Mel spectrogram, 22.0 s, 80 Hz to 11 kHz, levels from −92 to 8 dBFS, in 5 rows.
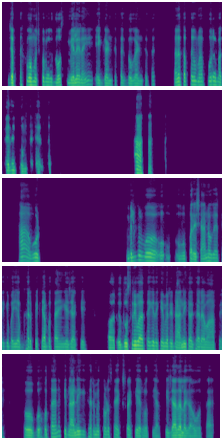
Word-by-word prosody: जब 110 Hz, -3 st, +9 dB
तक 145 Hz, -, -8 dB
वो 135 Hz, 0 st, +9 dB
मुझको 135 Hz, +1 st, 0 dB
मेरे 130 Hz, -1 st, +1 dB
दोस्त 120 Hz, +2 st, 0 dB
मिले 110 Hz, +3 st, +5 dB
नहीं 120 Hz, +8 st, -3 dB
1 105 Hz, 0 st, -4 dB
घंटे 100 Hz, -2 st, -2 dB
तक 110 Hz, -, -5 dB
2 100 Hz, -2 st, -1 dB
घंटे 100 Hz, -1 st, -4 dB
तक, 100 Hz, -, -25 dB, 0.5 s
है -, -, +3 dB
ना? 135 Hz, -, +7 dB
तब 140 Hz, +1 st, -1 dB
तक 155 Hz, -, +2 dB
मैं 135 Hz, 0 st, 0 dB
पूरा 140 Hz, 0 st, +2 dB
बाकायदा 120 Hz, 0 st, 0 dB
घूमता-टहलता 100 Hz, -4 st, -8 dB
रहा। -, -, -21 dB, 1.7 s
हाँ, -, -, +9 dB
हाँ। -, -, -2 dB, 1.7 s
हाँ 150 Hz, +1 st, -2 dB
वो 130 Hz, +2 st, +1 dB, 1.8 s
बिल्कुल 150 Hz, +6 st, 0 dB
वो 150 Hz, -2 st, +2 dB, 0.2 s
वो 115 Hz, -, -5 dB, 0.3 s
वो 110 Hz, -, -4 dB
परेशान 110 Hz, +3 st, 0 dB
हो 130 Hz, -, 0 dB
गए 125 Hz, 0 st, -3 dB
थे 125 Hz, 0 st, -12 dB
कि 120 Hz, -, -6 dB
भई 110 Hz, 0 st, -3 dB
अब 105 Hz, -2 st, -3 dB
घर 110 Hz, +1 st, -3 dB
पे 115 Hz, -, -8 dB
क्या 115 Hz, +1 st, -1 dB
बताएँगे 110 Hz, -1 st, -4 dB
जाके 100 Hz, -1 st, -6 dB, 0.5 s
और 95 Hz, +1 st, 0 dB
दूसरी 120 Hz, +5 st, +7 dB
बात 135 Hz, -2 st, +7 dB
है 130 Hz, -, -1 dB
कि 135 Hz, -, +2 dB
देखिए 125 Hz, +1 st, -1 dB
मेरी 120 Hz, -1 st, 0 dB
नानी 105 Hz, 0 st, +2 dB
का 115 Hz, -, -1 dB
घर 110 Hz, +1 st, -3 dB
है 105 Hz, -, +1 dB
वहाँ 100 Hz, 0 st, -3 dB
पे। 100 Hz, -, -11 dB, 0.4 s
तो 105 Hz, -1 st, +5 dB
वो 105 Hz, -, -1 dB
होता 140 Hz, -, -2 dB
है 135 Hz, -, 0 dB
ना 165 Hz, -, -5 dB
कि 140 Hz, -7 st, -5 dB
नानी 110 Hz, +1 st, +4 dB
के 115 Hz, -, -7 dB
घर 115 Hz, -, -4 dB
में 115 Hz, 0 st, -1 dB
थोड़ा-सा 120 Hz, 0 st, -5 dB
एक्स्ट्रा 105 Hz, +1 st, -4 dB
केयर 100 Hz, -1 st, -2 dB
होती 95 Hz, 0 st, -9 dB
है 95 Hz, -, -8 dB
आपकी 100 Hz, +1 st, -9 dB
ज़्यादा 100 Hz, +1 st, +5 dB
लगाव 95 Hz, -2 st, 0 dB
होता 95 Hz, -1 st, -11 dB
है। 95 Hz, -, -12 dB
115 Hz, 210 wpm, -27 LUFS, 100-125 Hz, 1.8 s, जब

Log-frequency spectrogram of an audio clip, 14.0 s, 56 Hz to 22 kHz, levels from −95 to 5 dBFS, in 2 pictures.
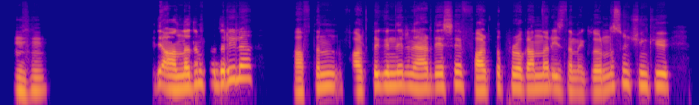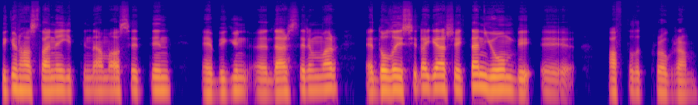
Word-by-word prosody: Hı 135 Hz, -, 0 dB
hı. 135 Hz, +2 st, -4 dB, 1.1 s
Bir -, -, -24 dB
de -, -, +4 dB
anladığım 155 Hz, +6 st, +6 dB
kadarıyla, 215 Hz, +8 st, +4 dB, 0.4 s
haftanın 155 Hz, +7 st, 0 dB
farklı 135 Hz, +4 st, +2 dB
günleri 170 Hz, 0 st, +2 dB
neredeyse 165 Hz, +3 st, +2 dB
farklı 140 Hz, -2 st, +2 dB
programlar 155 Hz, 0 st, +2 dB
izlemek 130 Hz, -4 st, -3 dB
zorundasın. 150 Hz, +9 st, -1 dB
Çünkü 170 Hz, -2 st, +1 dB, 0.3 s
bir 130 Hz, -, -4 dB
gün 150 Hz, -, +1 dB
hastaneye 135 Hz, 0 st, 0 dB
gittiğinden 130 Hz, 0 st, -7 dB
bahsettin, 135 Hz, +1 st, -3 dB, 0.3 s
eee, 115 Hz, -2 st, -4 dB
bir 125 Hz, -, -4 dB
gün 130 Hz, +1 st, -5 dB, 0.3 s
derslerin 125 Hz, +3 st, -1 dB
var. 150 Hz, 0 st, +1 dB, 0.3 s
E, 120 Hz, 0 st, -4 dB
dolayısıyla 140 Hz, +2 st, +2 dB
gerçekten 150 Hz, +1 st, +2 dB
yoğun 140 Hz, -2 st, +2 dB
bir, 125 Hz, -, -2 dB
eee, 120 Hz, -2 st, -9 dB, 0.3 s
haftalık 125 Hz, 0 st, -6 dB
program. 115 Hz, -2 st, -5 dB
140 Hz, 140 wpm, -24 LUFS, 130-160 Hz, 1.1 s, anladığım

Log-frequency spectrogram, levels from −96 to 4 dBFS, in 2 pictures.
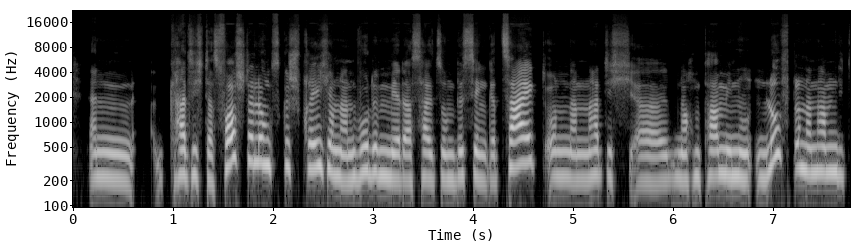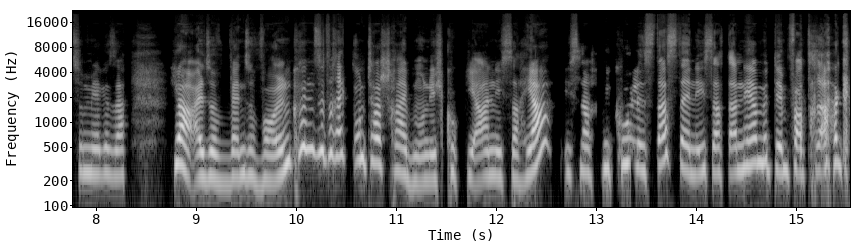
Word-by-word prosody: dann 215 Hz, -3 st, -3 dB, 0.4 s
hatte 235 Hz, +2 st, -1 dB
ich 225 Hz, -, -7 dB
das 205 Hz, -3 st, -7 dB
Vorstellungsgespräch 300 Hz, -3 st, -1 dB
und 235 Hz, -, 0 dB
dann 210 Hz, +1 st, -3 dB
wurde 250 Hz, 0 st, -1 dB
mir 220 Hz, -2 st, -1 dB
das 205 Hz, -1 st, -5 dB
halt 215 Hz, -2 st, -4 dB
so 210 Hz, -, -5 dB
'n 205 Hz, -, -5 dB
bisschen 220 Hz, -2 st, -5 dB
gezeigt 290 Hz, -, +2 dB
und 225 Hz, 0 st, -4 dB
dann 210 Hz, 0 st, -4 dB
hatte 230 Hz, -1 st, -5 dB
ich, 215 Hz, -, -16 dB
äh, 195 Hz, 0 st, -5 dB
noch 210 Hz, 0 st, -7 dB
'n 220 Hz, -1 st, -8 dB
paar 225 Hz, +2 st, -2 dB
Minuten 225 Hz, -3 st, -2 dB
Luft 340 Hz, -, -3 dB
und 280 Hz, 0 st, -2 dB
dann 250 Hz, 0 st, -2 dB
haben 255 Hz, 0 st, -1 dB
die 230 Hz, -, -10 dB
zu 250 Hz, -, -9 dB
mir 245 Hz, -1 st, -1 dB
gesagt: 235 Hz, -1 st, -3 dB, 0.4 s
„Ja, 310 Hz, -1 st, +9 dB
also 215 Hz, 0 st, +3 dB
wenn 220 Hz, +1 st, 0 dB
Sie 225 Hz, -5 st, -5 dB
wollen, 205 Hz, +9 st, +3 dB
können 480 Hz, +4 st, +4 dB
Sie 455 Hz, 0 st, +4 dB
direkt 395 Hz, -2 st, 0 dB
unterschreiben.“, 295 Hz, -, +1 dB
und 195 Hz, +2 st, -3 dB
ich 205 Hz, -, -2 dB
gucke 245 Hz, -2 st, -8 dB
die 220 Hz, -, -2 dB
an 220 Hz, +3 st, 0 dB
und -, -, -1 dB
ich 220 Hz, -, -3 dB
sage: 210 Hz, -1 st, -4 dB
„Ja?“ 265 Hz, -, +11 dB, 0.2 s
ich 245 Hz, -1 st, -12 dB
sage: 255 Hz, -3 st, -2 dB
„Wie 275 Hz, -1 st, -3 dB
cool 320 Hz, +1 st, +3 dB
ist 275 Hz, +1 st, -4 dB
das 340 Hz, +5 st, +3 dB
denn?“, 265 Hz, -5 st, 0 dB
ich 245 Hz, +3 st, -3 dB
sage: 245 Hz, -2 st, -1 dB
„Dann 250 Hz, +2 st, +2 dB
her 310 Hz, +3 st, +4 dB
mit 325 Hz, -5 st, -1 dB
dem 255 Hz, 0 st, +3 dB
Vertrag.“ 255 Hz, +5 st, +3 dB
235 Hz, 245 wpm, -23 LUFS, 215-280 Hz, 0.4 s, Ja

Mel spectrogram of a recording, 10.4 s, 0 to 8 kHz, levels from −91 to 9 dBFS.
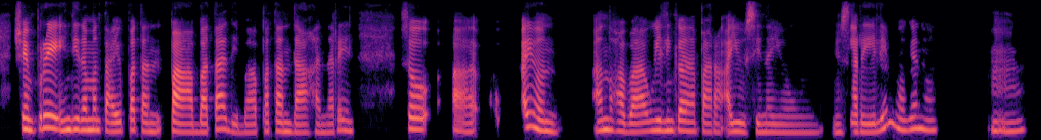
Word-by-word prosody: siyempre 250 Hz, +2 st, +6 dB
hindi 230 Hz, +1 st, +4 dB
naman 225 Hz, 0 st, +3 dB
tayo 190 Hz, -2 st, +1 dB
patan 195 Hz, -3 st, -2 dB
pabata 180 Hz, +4 st, +4 dB
'di 175 Hz, -, -6 dB
ba, 170 Hz, +1 st, -5 dB
patanda 190 Hz, -3 st, -1 dB
ka 180 Hz, -, -7 dB
na 175 Hz, +1 st, -7 dB
rin. 210 Hz, +1 st, -4 dB, 0.4 s
So, 235 Hz, -1 st, +1 dB, 0.2 s
ah, -, -, -1 dB, 0.2 s
o -, -, -18 dB, 0.2 s
ayun, 220 Hz, -10 st, +3 dB, 0.4 s
ano 215 Hz, +3 st, +2 dB
ka 200 Hz, -1 st, 0 dB
ba, 180 Hz, 0 st, +1 dB
wiling 210 Hz, 0 st, +1 dB
ka 210 Hz, 0 st, +2 dB
na 195 Hz, -, -1 dB
parang 180 Hz, -1 st, -3 dB
ayusin 185 Hz, -1 st, -2 dB
na -, -, -5 dB
yung 170 Hz, 0 st, -11 dB
yung 175 Hz, -1 st, -8 dB
sarili 185 Hz, -, -1 dB
mo, 235 Hz, -8 st, -2 dB
gano'n? 240 Hz, -3 st, -1 dB, 0.5 s
Mm. 205 Hz, +1 st, -5 dB
195 Hz, 180 wpm, -23 LUFS, 180-220 Hz, 0.5 s, siyempre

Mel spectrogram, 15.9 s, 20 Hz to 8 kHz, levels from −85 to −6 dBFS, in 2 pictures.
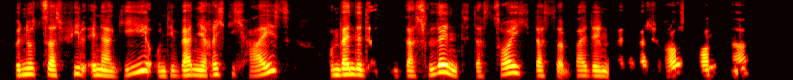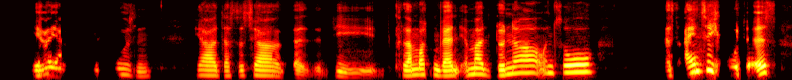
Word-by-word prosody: benutzt 175 Hz, +3 st, -2 dB
das 155 Hz, -1 st, +3 dB
viel 190 Hz, -1 st, -8 dB
Energie 150 Hz, -, -1 dB
und 130 Hz, -, -10 dB
die 140 Hz, -, -11 dB
werden 150 Hz, +1 st, +2 dB
ja 145 Hz, -, +2 dB
richtig 170 Hz, 0 st, -7 dB
heiß. 215 Hz, -, -1 dB, 0.3 s
Und 160 Hz, -, -4 dB
wenn 170 Hz, +1 st, +7 dB
d 165 Hz, -, +3 dB
da -, -, -9 dB, 0.3 s
das 135 Hz, -2 st, -4 dB
lint 160 Hz, -, +6 dB
das 130 Hz, -1 st, -11 dB
Zeug, 200 Hz, +5 st, 0 dB
das 145 Hz, -1 st, -5 dB
da -, -, -5 dB
bei 140 Hz, -1 st, -8 dB
dem 135 Hz, -1 st, -2 dB
bei -, -, -16 dB
der -, -, -27 dB
Wäsche 460 Hz, -2 st, -11 dB
rauskommt, 485 Hz, -4 st, -2 dB
ne? -, -, -6 dB, 0.8 s
Ja, 145 Hz, +3 st, -4 dB
ja, 185 Hz, -2 st, -4 dB, 0.3 s
die 285 Hz, -, -22 dB
Flusen. 140 Hz, -8 st, -15 dB, 0.4 s
Ja, 145 Hz, -1 st, -2 dB
das 135 Hz, -2 st, -11 dB
ist 140 Hz, +1 st, -11 dB
ja, 140 Hz, -3 st, 0 dB
d -, -, -11 dB
die 125 Hz, -, -11 dB
Klamotten 160 Hz, +2 st, 0 dB
werden 140 Hz, +1 st, +4 dB
immer 175 Hz, +1 st, +1 dB
dünner 195 Hz, +9 st, +1 dB
und 210 Hz, -1 st, -6 dB
so. 235 Hz, +2 st, +6 dB, 0.7 s
Das -, -, -8 dB
einzig 260 Hz, +3 st, +5 dB
Gute 405 Hz, +2 st, -4 dB
ist, 455 Hz, -2 st, +5 dB
160 Hz, 180 wpm, -26 LUFS, 140-215 Hz, 0.8 s, wenn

